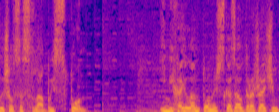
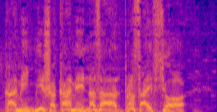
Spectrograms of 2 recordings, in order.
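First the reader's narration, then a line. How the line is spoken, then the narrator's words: Sudden shout. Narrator (Russian): Юрковский вдруг закричал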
